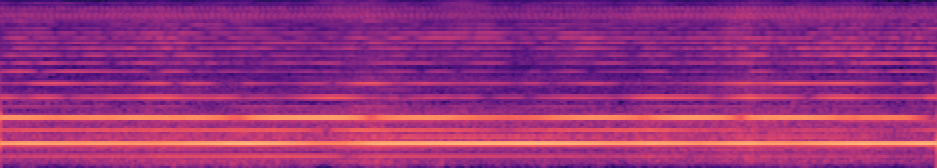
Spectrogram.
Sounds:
civil defense siren
siren

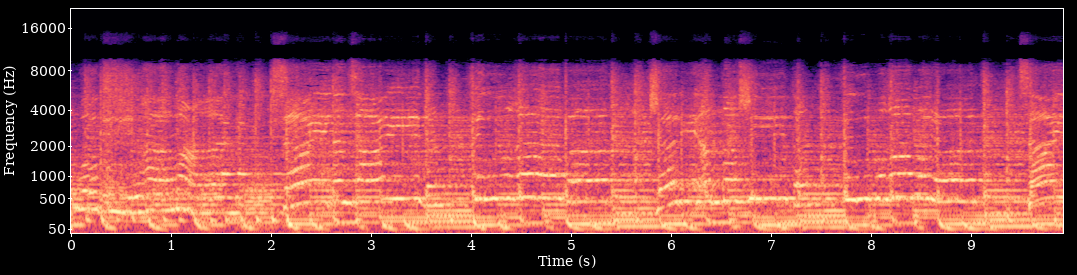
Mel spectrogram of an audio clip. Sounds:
soundtrack music
music

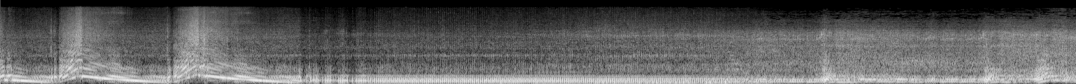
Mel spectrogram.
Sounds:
driving motorcycle
motorcycle
vehicle

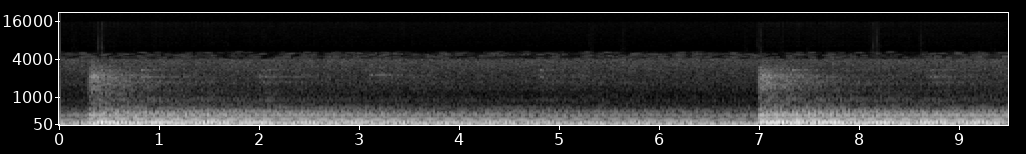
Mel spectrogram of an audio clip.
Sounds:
bell

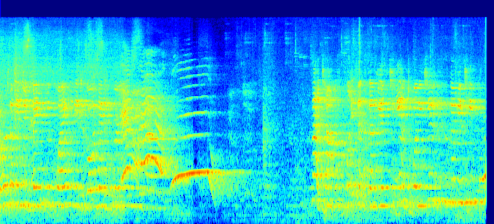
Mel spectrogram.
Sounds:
speech

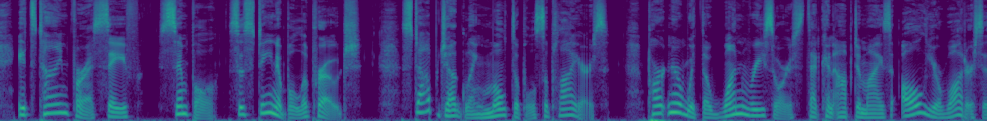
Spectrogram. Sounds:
speech

